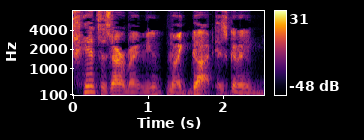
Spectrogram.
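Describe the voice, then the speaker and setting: Very deep and low-pitched, this man's voice carries vocal fry and very wide pitch swings. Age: 60s. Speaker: physician. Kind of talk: interview. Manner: conversational, with frequent restarts.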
